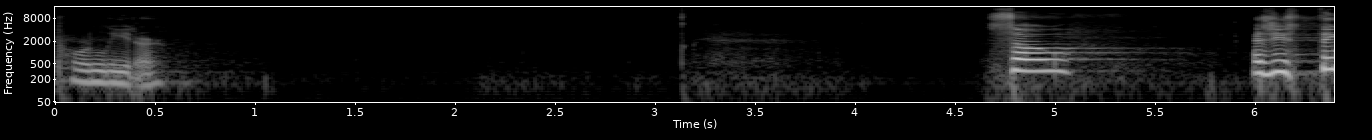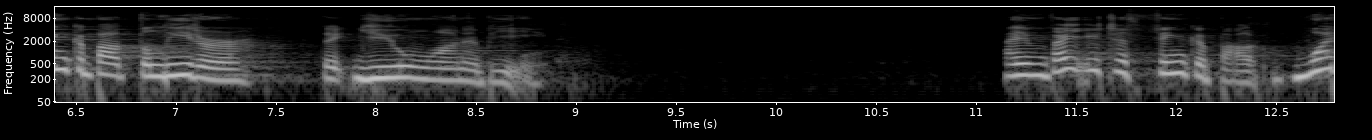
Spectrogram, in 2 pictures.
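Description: A woman speaks into a microphone over loudspeakers in a large echoing hall, reading out names.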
